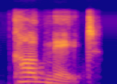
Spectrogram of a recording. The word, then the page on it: cognate: Indian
